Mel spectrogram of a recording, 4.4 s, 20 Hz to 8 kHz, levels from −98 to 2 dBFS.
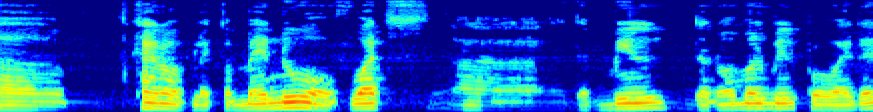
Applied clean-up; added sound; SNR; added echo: neural mask model Resemble Enhance denoiser.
